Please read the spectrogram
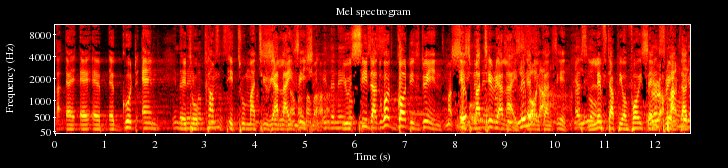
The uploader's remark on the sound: Preached at the Zeloo Service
